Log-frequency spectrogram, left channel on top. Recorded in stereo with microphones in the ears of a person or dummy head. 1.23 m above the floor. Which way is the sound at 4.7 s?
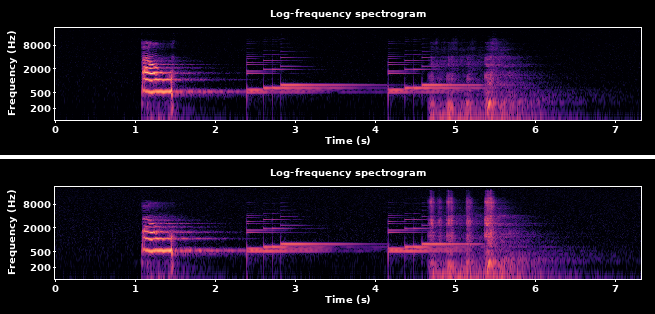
60° right (ahead or behind).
